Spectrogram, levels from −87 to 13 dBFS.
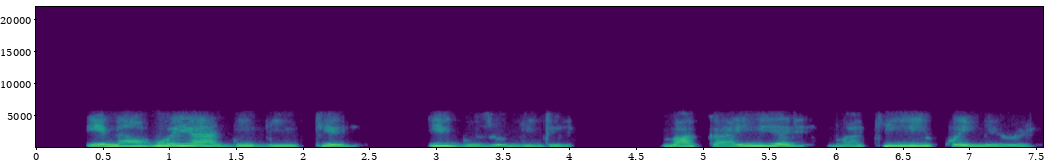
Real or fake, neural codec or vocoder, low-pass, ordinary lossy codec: fake; codec, 24 kHz, 1.5 kbps, HILCodec; 5.4 kHz; Opus, 16 kbps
